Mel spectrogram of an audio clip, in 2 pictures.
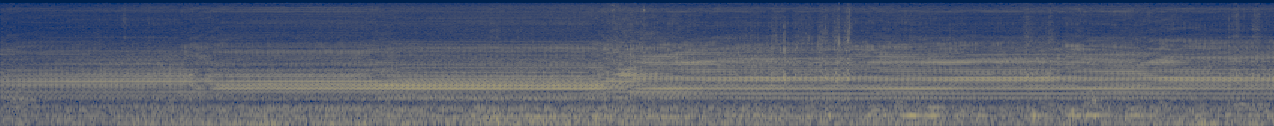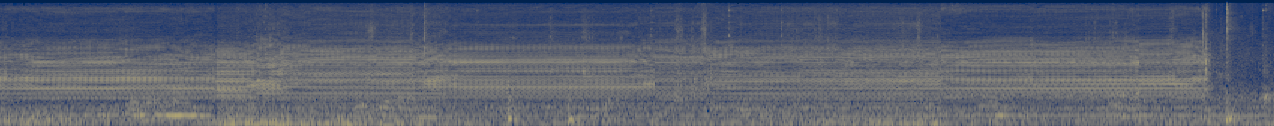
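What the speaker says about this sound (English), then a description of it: "Just a little bit of clipper over comb." Electric hair clippers buzz steadily and close by throughout a clipper-over-comb haircut on a taper, with a brief pause near the end and voices talking faintly underneath.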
